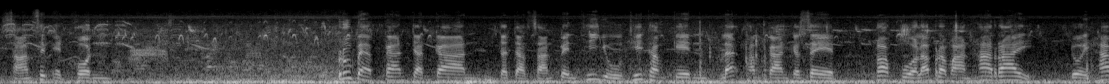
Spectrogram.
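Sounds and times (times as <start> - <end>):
crowd rumble: 0.6 - 11.0.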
